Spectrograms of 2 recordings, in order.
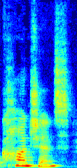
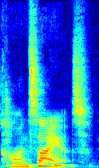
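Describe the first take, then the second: First: It is said with its usual pronunciation. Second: It is said in parts, con plus science.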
